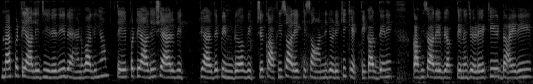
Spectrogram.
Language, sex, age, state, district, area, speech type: Punjabi, female, 18-30, Punjab, Patiala, urban, spontaneous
